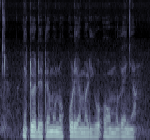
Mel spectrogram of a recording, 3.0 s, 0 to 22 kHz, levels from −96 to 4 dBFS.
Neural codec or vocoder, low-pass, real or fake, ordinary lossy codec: none; none; real; none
